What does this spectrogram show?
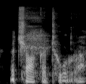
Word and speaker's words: appoggiatura: home who are wondering is spelled a cc I a cc a t u are a a chakura I think I was pronouncing it wrong because I was sort of blending it with aura and we're all hungry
